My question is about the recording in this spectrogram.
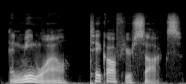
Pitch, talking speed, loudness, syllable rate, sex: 100 Hz, 195 wpm, -18 LUFS, 5.2 syllables/s, male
